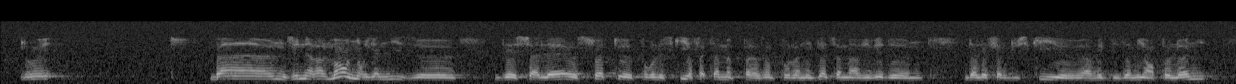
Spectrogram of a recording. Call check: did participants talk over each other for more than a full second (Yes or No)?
No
